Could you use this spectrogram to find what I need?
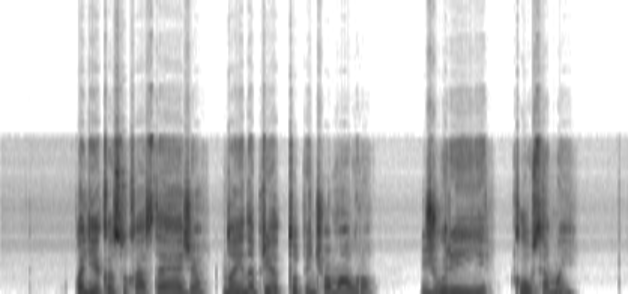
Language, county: Lithuanian, Alytus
